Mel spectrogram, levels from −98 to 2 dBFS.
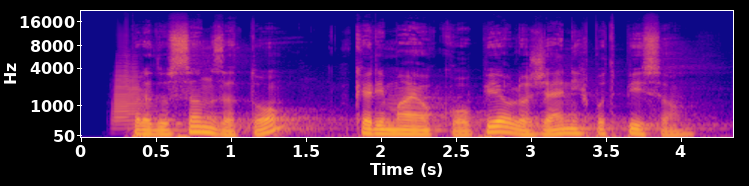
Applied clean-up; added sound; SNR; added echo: none; Brass instrument; 19 dB; none.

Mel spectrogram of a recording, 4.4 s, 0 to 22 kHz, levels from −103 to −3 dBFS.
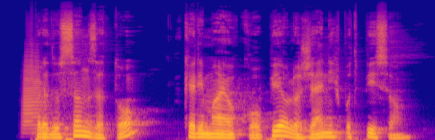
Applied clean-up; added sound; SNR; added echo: classical method log-MMSE.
